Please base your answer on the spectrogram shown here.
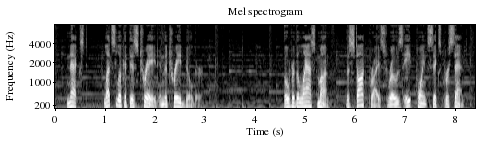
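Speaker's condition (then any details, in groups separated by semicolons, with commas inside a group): No condition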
